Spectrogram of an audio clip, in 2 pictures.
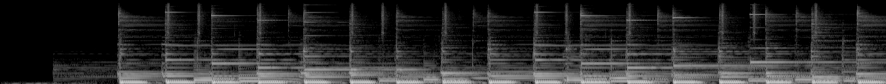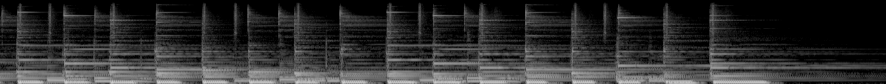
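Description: An upbeat instrumental theme tune with bright, tinkling melodic notes over a steady, driving beat plays alone for about fifteen seconds, then stops and rings out briefly.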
